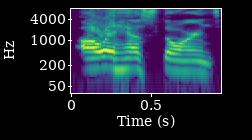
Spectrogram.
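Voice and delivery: high, loud yelp of pain; startled cry. Acted. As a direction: shout it as the thorns jab. Pricked by thorns.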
